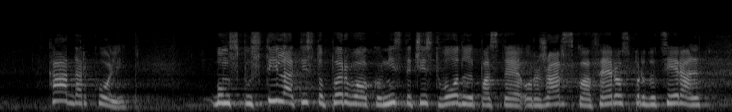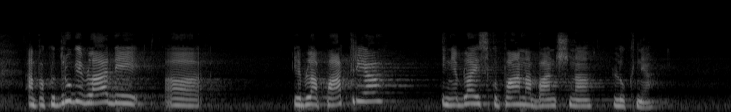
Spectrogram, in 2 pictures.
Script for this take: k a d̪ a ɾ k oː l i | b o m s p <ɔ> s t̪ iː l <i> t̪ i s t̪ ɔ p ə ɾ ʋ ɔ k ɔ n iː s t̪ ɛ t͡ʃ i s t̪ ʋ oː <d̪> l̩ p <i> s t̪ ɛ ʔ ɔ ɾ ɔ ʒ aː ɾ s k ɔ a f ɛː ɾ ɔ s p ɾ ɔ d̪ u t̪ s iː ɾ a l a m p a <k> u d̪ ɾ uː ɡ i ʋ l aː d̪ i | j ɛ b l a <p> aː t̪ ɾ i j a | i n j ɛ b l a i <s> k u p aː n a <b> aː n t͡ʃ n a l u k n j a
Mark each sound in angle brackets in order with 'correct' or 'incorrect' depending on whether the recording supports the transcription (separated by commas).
incorrect, incorrect, correct, incorrect, correct, correct, correct, correct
